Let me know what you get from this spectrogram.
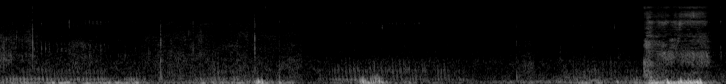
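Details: Pet Bulldog Da Vinci lounging in a garden with its owner, giving rhythmic low snorting breaths like a purr, swelling and fading, ending in a louder rasping snort.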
